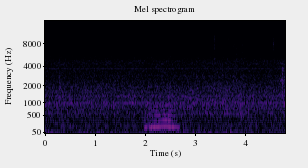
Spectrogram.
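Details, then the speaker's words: A dog snores in the background of a quiet room while someone colours. "Can you hear my dog first snoring? Daft dog."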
